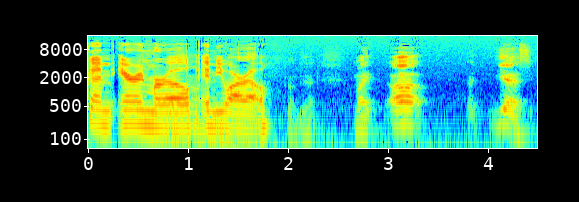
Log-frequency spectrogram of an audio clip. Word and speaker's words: Muro: I'm Aaron Muro, Don't do M-U-R-O. Don't do that. Mike, yes. Aaron, say that again, Aaron Murrow?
